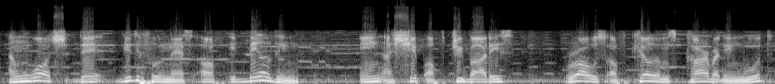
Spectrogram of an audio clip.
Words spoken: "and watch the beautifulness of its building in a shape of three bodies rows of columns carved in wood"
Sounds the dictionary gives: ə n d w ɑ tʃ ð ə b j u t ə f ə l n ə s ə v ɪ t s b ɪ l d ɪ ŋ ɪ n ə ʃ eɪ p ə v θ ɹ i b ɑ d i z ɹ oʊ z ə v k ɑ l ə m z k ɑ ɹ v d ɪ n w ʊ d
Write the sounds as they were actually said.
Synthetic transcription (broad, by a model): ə n w ɑ tʃ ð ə b j u t ə f ə l n ə s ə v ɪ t b ɪ l d ɪ ŋ ɪ n ə ʃ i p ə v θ ɹ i b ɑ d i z ɹ oʊ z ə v k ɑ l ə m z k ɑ ɹ b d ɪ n w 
